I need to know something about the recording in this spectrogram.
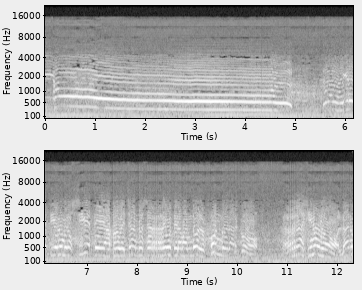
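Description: A man's long drawn-out shout, held for about five seconds with its pitch slowly sinking, typical of a football commentator's goal cry. It is followed by fast commentary speech.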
